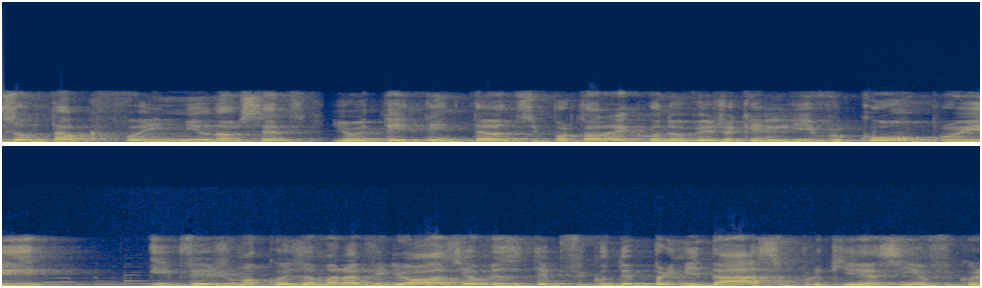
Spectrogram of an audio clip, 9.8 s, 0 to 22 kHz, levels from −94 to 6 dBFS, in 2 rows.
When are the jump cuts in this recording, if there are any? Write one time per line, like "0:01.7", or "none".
none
